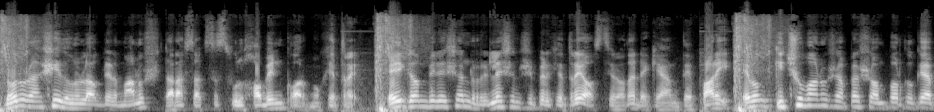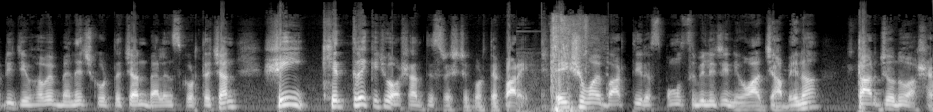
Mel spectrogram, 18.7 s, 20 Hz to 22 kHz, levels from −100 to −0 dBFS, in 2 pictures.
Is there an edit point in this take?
yes; 2 cuts; at 3.7 s, 14.7 s

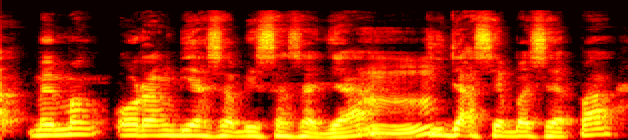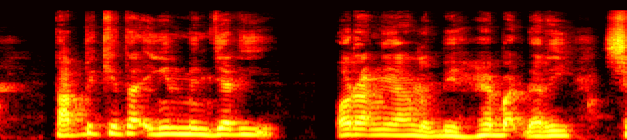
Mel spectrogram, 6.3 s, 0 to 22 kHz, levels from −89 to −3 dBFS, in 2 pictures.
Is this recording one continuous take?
yes; 0 cuts

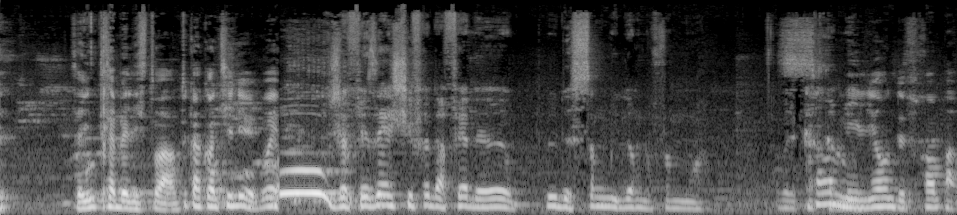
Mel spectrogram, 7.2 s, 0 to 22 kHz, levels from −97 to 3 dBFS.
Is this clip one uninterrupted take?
no; 1 cut; at 2.1 s

